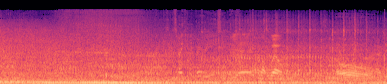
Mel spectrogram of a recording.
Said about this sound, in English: That sounds poorly, doesn't it? It's not engine, is it? That's drive shaft. Is it? Oh yeah. Could be engine. Could be. It's... Yeah, it sounds more like the running gear sort of side of it.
